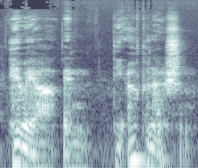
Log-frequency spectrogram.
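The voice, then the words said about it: Bad nature documentary narrator impression. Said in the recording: “That was a really bad David Attenborough impression.”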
